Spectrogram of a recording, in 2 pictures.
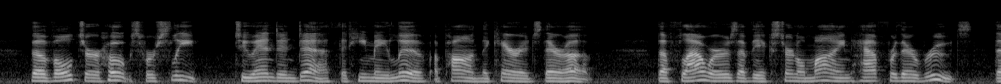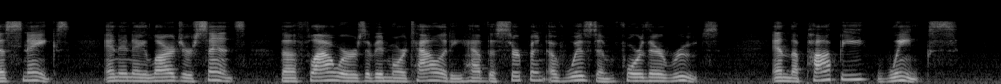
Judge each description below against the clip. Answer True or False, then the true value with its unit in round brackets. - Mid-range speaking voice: True (155 Hz)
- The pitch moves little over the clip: False (3.0 semitones)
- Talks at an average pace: True (150 wpm)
